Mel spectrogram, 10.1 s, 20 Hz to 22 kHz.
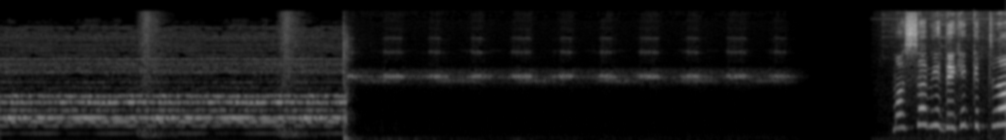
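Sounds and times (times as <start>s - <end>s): cricket chirping: 3.5s - 8.1s.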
